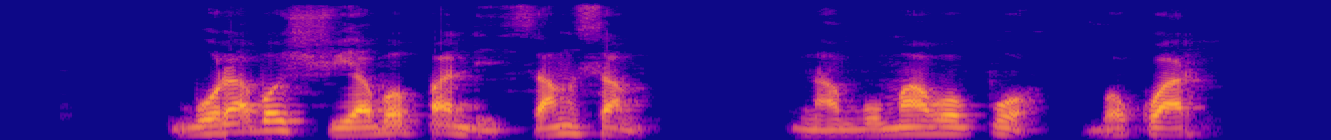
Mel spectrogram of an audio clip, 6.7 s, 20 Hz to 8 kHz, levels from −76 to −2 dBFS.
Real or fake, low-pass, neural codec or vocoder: real; 7.2 kHz; none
